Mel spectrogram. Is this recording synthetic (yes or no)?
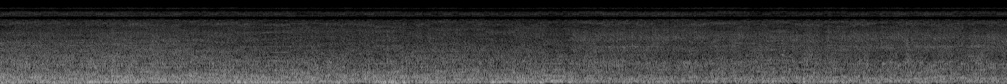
yes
